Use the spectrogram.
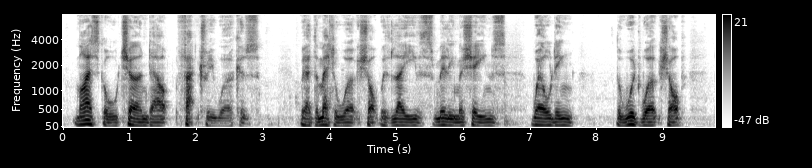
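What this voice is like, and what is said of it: Voice with a slight cold. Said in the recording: “I've got a bit of a cold”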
